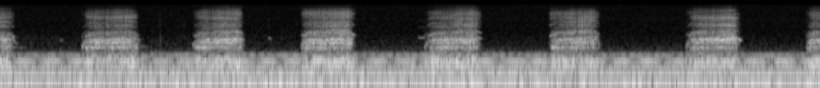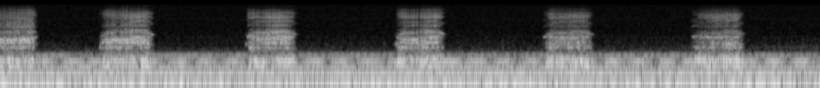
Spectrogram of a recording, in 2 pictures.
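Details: Wild barn owls in a nest box, the male preening the female's feathers; harsh, broadband hissing screeches repeat about once a second over a steady low hum.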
